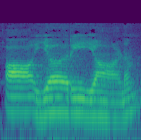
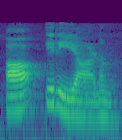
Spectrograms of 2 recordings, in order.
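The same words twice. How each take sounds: First: आ यरियाणम slow, य sound clear; आ यरियाणम, with य, said slowly; Shvetambar reading. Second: आ इरियाणम slow, इ vowel clear; आ इरियाणम, with इ, said slowly; vowel reading. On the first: (आ यरियाणम धीरे, य के साथ) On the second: (आ इरियाणम धीरे, इ स्वर के साथ) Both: Shown as a demonstration. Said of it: "केवल स्वर और व्यंजन का भेद है".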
